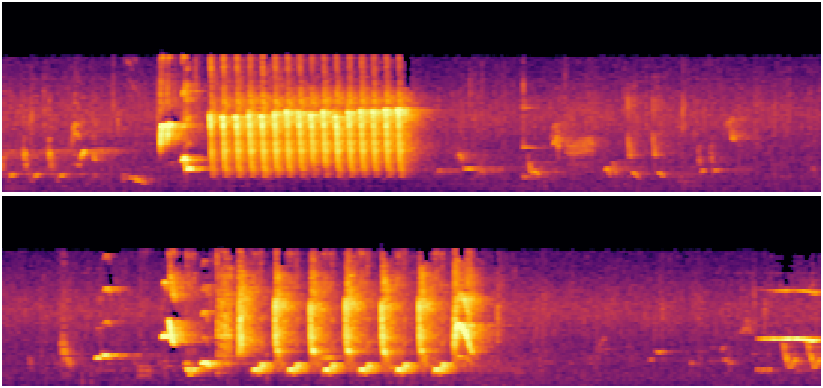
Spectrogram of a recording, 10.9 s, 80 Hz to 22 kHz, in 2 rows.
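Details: Nocturnal song of a thrush nightingale, recorded 17 May 2023: a dense rattling burst of fast repeated notes, a pause, then a second phrase of loud, evenly spaced chock notes, with faint background noise.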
